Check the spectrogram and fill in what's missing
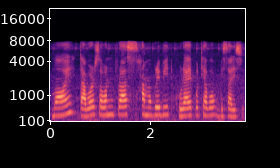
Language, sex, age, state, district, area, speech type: Assamese, female, 30-45, Assam, Kamrup Metropolitan, urban, read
